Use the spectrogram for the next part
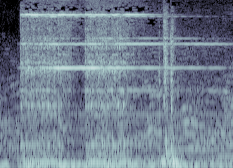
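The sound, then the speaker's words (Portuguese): A telephone bell rings at a police station in one sustained, bright trill lasting a couple of seconds, loud, with a brief clatter near the end. “O delegado Acerola está na delegacia quando de repente o telefone toca.”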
